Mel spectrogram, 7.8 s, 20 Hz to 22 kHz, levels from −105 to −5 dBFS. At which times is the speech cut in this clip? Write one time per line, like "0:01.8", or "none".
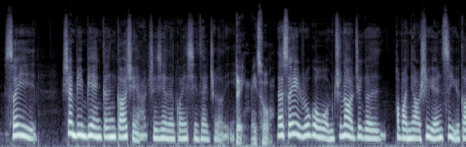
0:04.6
